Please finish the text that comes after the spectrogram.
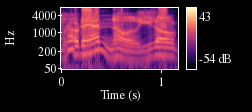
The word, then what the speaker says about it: Rodan: Just don't call it Radon. That bugs the out of me. Rodan?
